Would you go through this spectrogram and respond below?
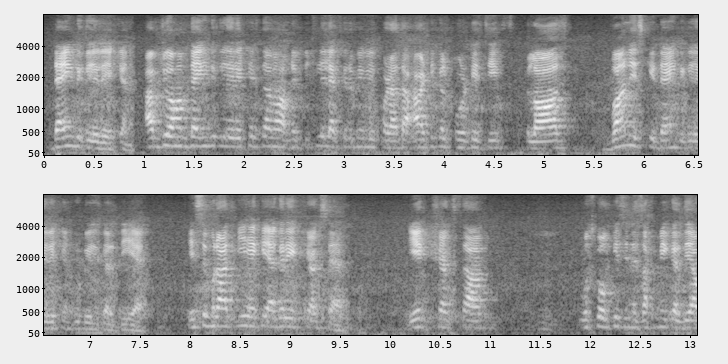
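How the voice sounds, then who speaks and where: Higher-pitched Pakistani man lecturing, echoey and noisy. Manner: repeats and rephrases points, mixing Urdu with English legal terms. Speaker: law lecturer. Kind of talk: informal explanatory lecture with examples.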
